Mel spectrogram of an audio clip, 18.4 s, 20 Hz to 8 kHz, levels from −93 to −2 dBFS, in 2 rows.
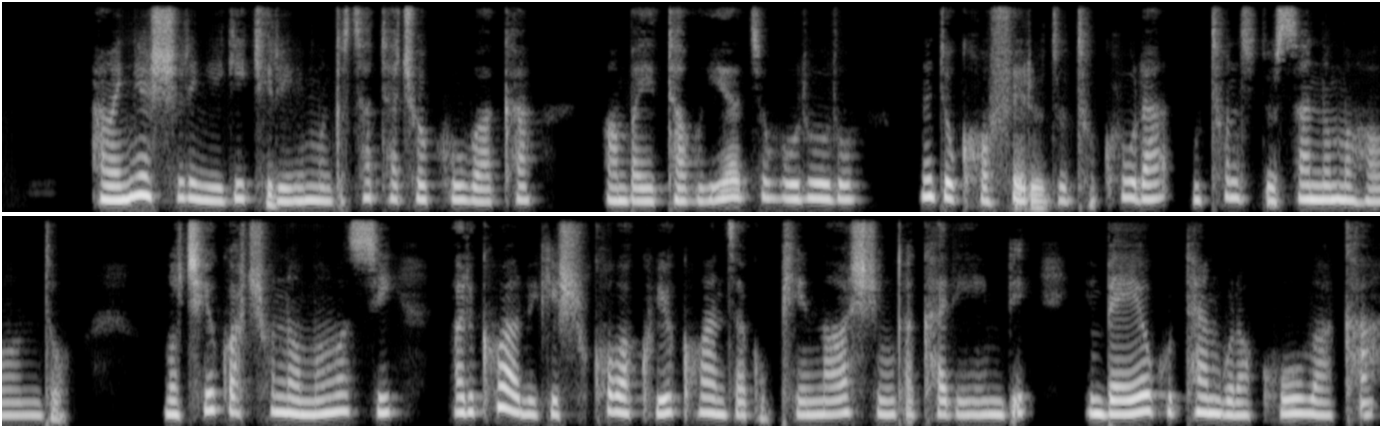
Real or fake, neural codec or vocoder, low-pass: fake; codec, 16 kHz, 0.5 kbps, X-Codec, WavLM features, trained on Multilingual LibriSpeech; 7.2 kHz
